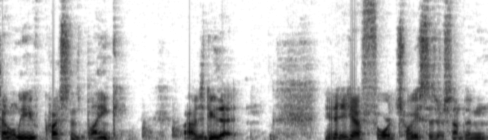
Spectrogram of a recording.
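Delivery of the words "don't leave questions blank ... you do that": normal talking voice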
